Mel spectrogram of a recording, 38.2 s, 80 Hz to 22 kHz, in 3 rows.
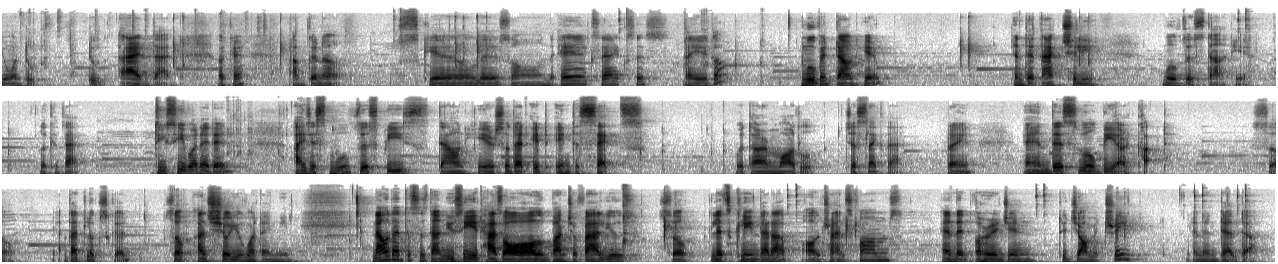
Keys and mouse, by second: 1.7 s, 4.5 s, 7.5 alt+middle click, 9.5 g, 12.8-14.8 middle drag, 15.5 middle click, 18.1 middle click, 19.3 shift+middle click, 19.9-26.8 middle drag, 27.6 middle click, 28.9 middle click, 32.1 q, 33.9 q.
